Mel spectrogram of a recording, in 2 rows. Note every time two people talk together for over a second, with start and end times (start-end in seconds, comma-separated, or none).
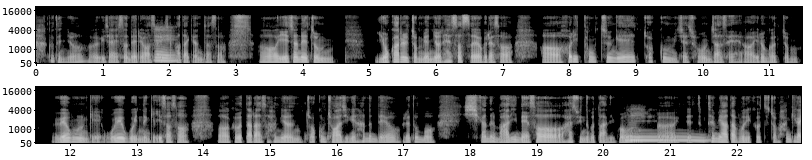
20.3-21.6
